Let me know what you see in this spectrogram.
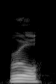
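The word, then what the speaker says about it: Rhule: The head coach that the Carolina Panthers just hired, Coach Matt, how do you say his last name? – Rule. – Matt Rule.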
